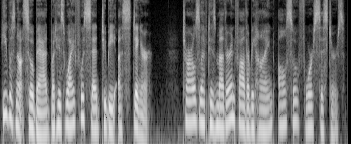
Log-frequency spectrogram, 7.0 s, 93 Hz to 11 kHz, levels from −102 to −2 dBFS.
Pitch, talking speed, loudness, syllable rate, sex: 165 Hz, 205 wpm, -20 LUFS, 5.0 syllables/s, female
